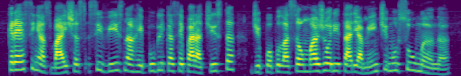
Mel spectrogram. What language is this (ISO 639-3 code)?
por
